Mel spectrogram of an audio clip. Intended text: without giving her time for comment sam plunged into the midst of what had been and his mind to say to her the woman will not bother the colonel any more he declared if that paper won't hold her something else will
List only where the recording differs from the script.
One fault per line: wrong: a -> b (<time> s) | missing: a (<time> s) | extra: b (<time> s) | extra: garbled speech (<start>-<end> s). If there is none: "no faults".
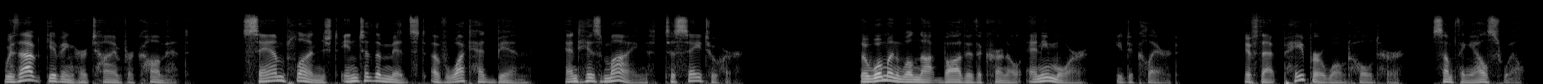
no faults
